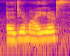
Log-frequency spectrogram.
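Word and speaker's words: Alzheimer's: ठीक है, तो अल्जेमायर्स बोलते हैं इसको, अल्जेमर्स। ठीक है, प्रोनाउंसिएशन आप सही कर लीजिएगा।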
